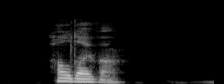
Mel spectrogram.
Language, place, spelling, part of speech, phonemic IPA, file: English, Queensland, hold over, noun / verb, /ˌhəʉ̯ld ˈəʉ̯.və/, En-au-hold over.ogg
- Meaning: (noun) Misspelling of holdover; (verb) 1. (Of a resource) To support or sustain someone for a limited period 2. To save, delay 3. To remain in office, possession, residency etc., beyond a certain date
